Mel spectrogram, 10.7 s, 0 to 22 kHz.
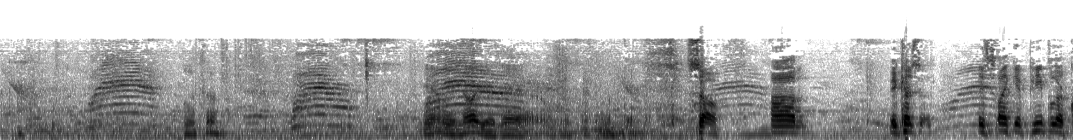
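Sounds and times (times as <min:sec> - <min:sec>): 
cat meowing: 0:00.9 - 0:01.6, 0:02.9 - 0:03.6, 0:04.2 - 0:05.4, 0:07.0 - 0:07.9, 0:09.4 - 0:10.0
speech: 0:01.8 - 0:03.0, 0:04.2 - 0:08.2, 0:08.9 - 0:10.7.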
